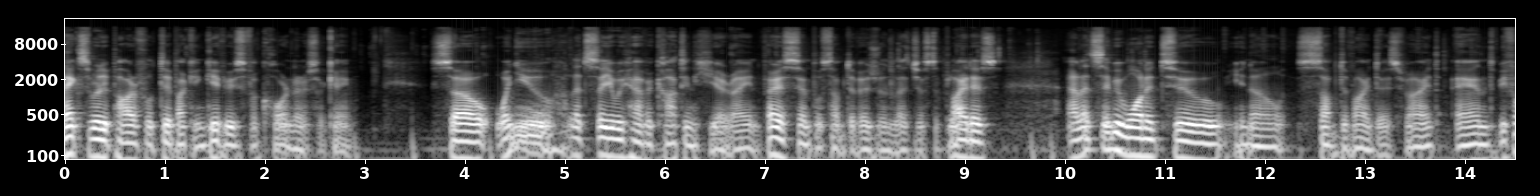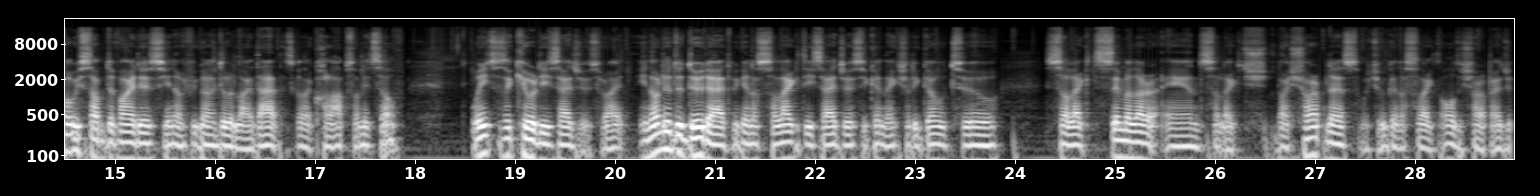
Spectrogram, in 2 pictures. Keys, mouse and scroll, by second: 1.2 click, 1.5-1.9 middle drag, 3.0 click, 3.4 click, 4.1 click, 4.5 middle drag, 5.0 shift+middle click, 5.4 alt+w, 6.1-6.7 drag, 7.1 click, 8.3 q, 8.9 alt+click, 9.3 middle click, 9.7 Tab, 10.2 middle drag, 11.3 alt+x, 11.3-12.6 middle drag, 13.9 shift+middle click, 14.4 shift+middle click, 15.3 Tab, 15.9 ctrl+Tab, 16.0 ctrl+2, 16.5-17.4 middle drag, 17.6 ctrl+z, 18.3 ctrl+shift+z, 18.3 middle drag, 18.7 middle click, 19.8 middle click, 20.3 Tab, 21.4 click, 22.5 click, 26.6 click, 27.5 shift+middle click, 27.9-28.9 shift+middle drag.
